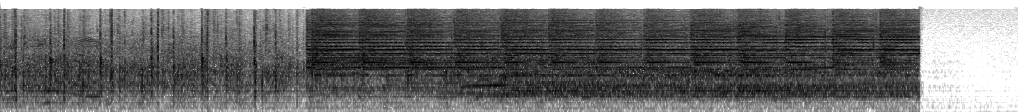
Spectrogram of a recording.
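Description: Applause and cheering, then the New York Stock Exchange opening bell, pressed by Carrie Bradshaw to open trading as the New York Star newspaper goes public, rings loud and continuous for about three seconds over the clapping before cutting off abruptly into silence.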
